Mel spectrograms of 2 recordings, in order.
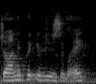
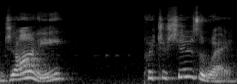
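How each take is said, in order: First: It is said calmly and quietly. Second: It is said with a raised voice.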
